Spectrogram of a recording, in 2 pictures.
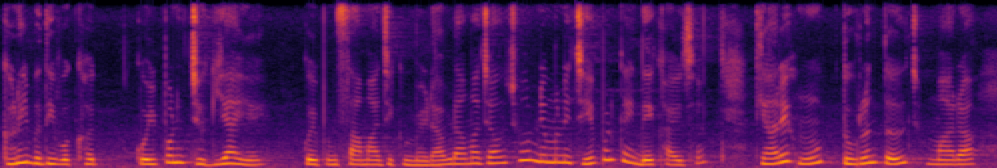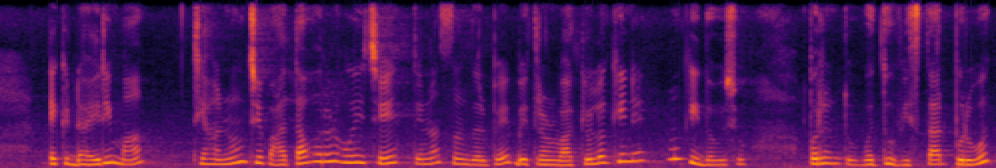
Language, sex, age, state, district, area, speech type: Gujarati, female, 18-30, Gujarat, Rajkot, rural, spontaneous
